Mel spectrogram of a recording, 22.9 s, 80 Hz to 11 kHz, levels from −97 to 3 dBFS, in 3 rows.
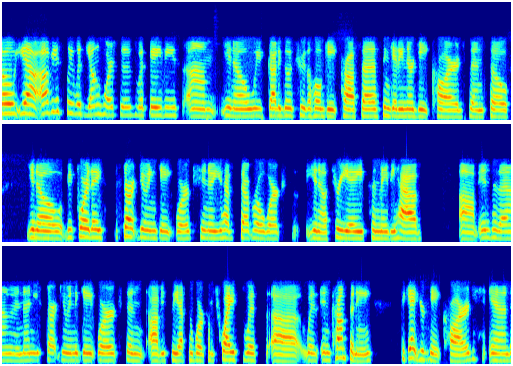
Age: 40-59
